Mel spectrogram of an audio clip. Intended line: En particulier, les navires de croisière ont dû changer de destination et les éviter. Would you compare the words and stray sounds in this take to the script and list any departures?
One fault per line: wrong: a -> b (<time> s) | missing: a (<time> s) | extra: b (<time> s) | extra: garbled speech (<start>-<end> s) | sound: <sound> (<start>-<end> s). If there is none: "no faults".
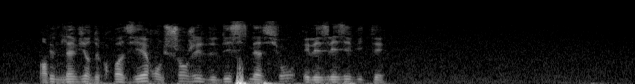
missing: particulier (0.5 s)
missing: dû (1.6 s)
extra: les (3.3 s)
